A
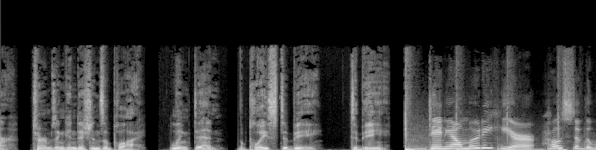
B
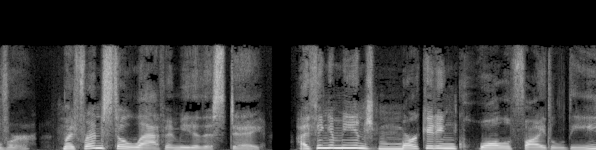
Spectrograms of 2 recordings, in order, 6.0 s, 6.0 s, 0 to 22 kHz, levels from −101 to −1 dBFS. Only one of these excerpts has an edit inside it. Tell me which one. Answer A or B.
A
